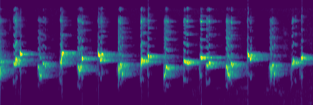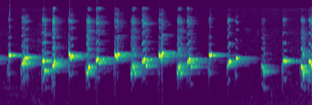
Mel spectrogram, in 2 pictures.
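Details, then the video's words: Lure recording of a Yellow-vented bulbul, meant to make other bulbuls sing long rolling phrases: a continuous chatter of liquid, downward-slurring notes repeated rapidly for ten seconds without pause. "PANCINGAN TERBAIK agar trucukan menjadi gacor ropel nafas panjang"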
